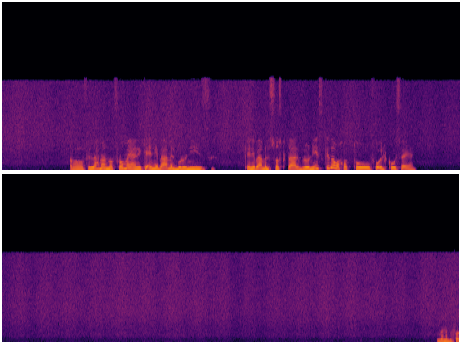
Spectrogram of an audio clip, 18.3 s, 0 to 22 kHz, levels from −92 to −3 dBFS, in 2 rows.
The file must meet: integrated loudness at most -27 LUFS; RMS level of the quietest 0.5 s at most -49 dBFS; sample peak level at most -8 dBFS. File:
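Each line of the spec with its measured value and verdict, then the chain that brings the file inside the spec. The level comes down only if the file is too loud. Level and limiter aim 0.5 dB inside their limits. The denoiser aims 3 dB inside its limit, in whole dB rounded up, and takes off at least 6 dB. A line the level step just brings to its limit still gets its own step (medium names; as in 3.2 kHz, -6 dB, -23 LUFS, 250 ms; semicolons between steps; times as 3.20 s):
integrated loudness -32.5 LUFS: pass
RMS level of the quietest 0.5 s -57 dBFS: pass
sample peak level -20.0 dBFS: pass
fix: none needed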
